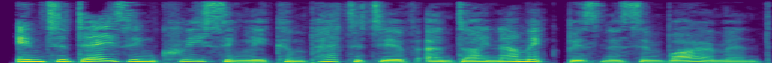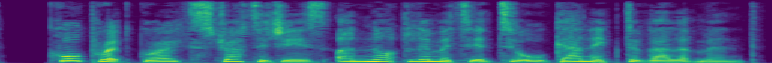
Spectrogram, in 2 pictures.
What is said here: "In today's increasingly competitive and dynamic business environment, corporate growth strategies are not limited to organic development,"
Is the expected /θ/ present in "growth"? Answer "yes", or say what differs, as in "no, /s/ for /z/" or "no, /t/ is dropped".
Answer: yes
